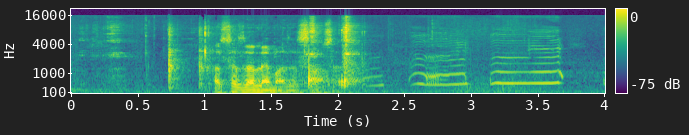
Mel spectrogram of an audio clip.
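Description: Steel plates and cups clink softly.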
